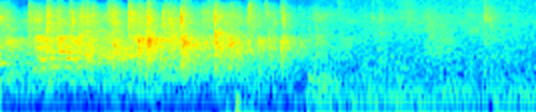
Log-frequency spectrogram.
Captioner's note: audience applause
